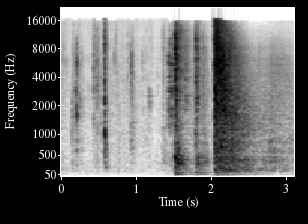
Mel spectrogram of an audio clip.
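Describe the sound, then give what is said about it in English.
A mortar round is fired by Marines in training from a metal tube set on a tripod: a few faint clicks and two muffled thumps lead into a sudden loud, sharp blast that echoes and rolls away outdoors. “Recently, we watched some Marines train, launching them out of metal tubes set on tripods.”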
